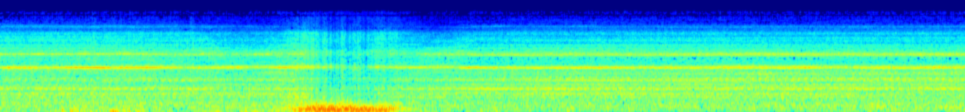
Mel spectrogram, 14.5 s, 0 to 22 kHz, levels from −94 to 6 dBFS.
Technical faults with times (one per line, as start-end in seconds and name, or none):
none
